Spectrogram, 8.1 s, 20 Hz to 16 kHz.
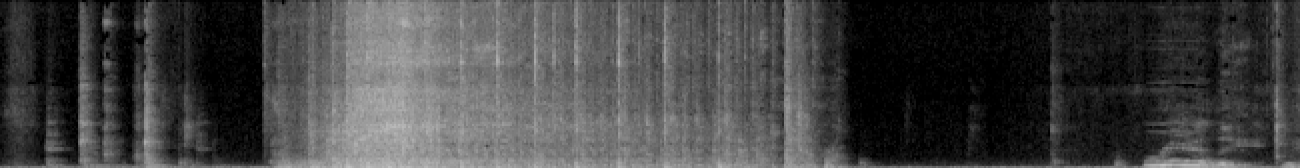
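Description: A cheap $20 gas lawn edger engine sputters with short pops, then catches and runs rough and loud for a few seconds before dying down; voices talk before and after.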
